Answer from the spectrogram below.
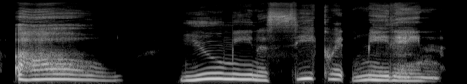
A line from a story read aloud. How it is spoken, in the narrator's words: she whispered loudly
